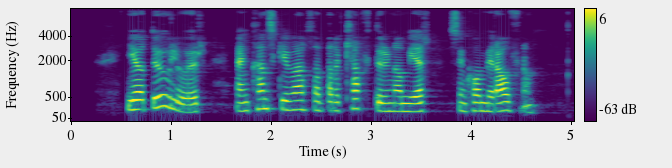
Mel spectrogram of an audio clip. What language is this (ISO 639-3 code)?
isl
